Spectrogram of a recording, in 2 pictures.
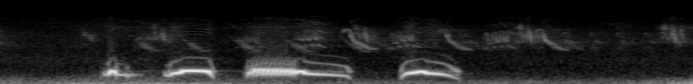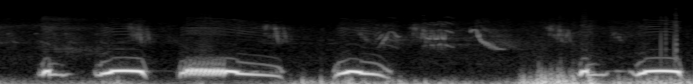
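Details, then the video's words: Caged decoy spotted dove in Cambodia, kept for luring wild doves and noted for a big, deep voice. It gives two bursts of mellow, hooked coos, each a quick run of three or four notes, with a pause between. Faint chirps of small birds and low rumbling are behind it. "លលកធ្នាក់សំលេងធំទ្រូលបរ (ស៊ីដាំ) -Terbaik Pikat Terkukur Cambodia"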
